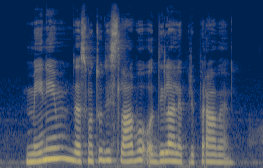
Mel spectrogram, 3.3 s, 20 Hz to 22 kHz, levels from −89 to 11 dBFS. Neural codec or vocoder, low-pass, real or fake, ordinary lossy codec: none; 19.8 kHz; real; Opus, 64 kbps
